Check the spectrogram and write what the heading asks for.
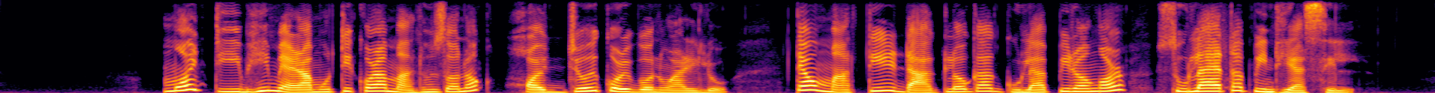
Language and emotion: Assamese, disgusted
